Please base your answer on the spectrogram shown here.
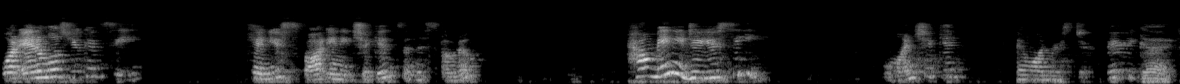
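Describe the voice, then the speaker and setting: Female primary teacher for children's read-aloud: bright, unhurried, instructive delivery, slightly distant from the mic. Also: high voice, big pitch swings. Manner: deliberate, instructive, asks listeners questions. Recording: dull, roomy sound, distant from mic.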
